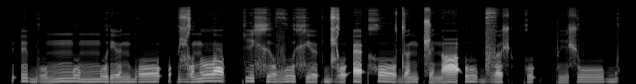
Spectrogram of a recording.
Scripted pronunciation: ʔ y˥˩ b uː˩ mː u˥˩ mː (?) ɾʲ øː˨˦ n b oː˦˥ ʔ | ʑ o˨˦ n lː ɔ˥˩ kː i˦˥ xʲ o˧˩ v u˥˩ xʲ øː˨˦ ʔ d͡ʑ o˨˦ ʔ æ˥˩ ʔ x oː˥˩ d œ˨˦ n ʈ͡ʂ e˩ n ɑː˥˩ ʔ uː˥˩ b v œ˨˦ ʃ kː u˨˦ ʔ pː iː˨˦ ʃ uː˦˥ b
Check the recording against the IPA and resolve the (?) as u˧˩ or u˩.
u˧˩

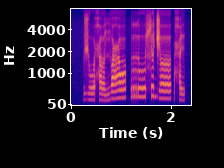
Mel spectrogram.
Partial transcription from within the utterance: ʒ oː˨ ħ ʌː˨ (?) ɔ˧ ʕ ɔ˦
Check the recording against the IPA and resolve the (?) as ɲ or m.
ɲ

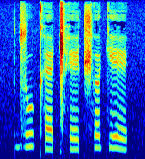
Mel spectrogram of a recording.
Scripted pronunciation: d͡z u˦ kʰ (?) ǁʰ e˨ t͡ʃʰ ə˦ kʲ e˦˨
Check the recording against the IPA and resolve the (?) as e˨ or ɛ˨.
ɛ˨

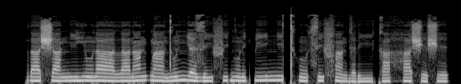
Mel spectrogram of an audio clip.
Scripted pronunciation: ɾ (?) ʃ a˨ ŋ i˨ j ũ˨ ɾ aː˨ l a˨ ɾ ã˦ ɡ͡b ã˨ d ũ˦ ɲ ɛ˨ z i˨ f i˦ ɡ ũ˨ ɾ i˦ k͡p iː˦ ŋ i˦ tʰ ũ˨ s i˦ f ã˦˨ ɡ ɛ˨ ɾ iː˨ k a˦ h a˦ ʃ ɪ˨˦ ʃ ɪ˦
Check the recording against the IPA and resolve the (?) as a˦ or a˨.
a˨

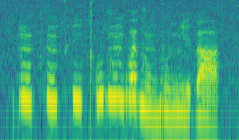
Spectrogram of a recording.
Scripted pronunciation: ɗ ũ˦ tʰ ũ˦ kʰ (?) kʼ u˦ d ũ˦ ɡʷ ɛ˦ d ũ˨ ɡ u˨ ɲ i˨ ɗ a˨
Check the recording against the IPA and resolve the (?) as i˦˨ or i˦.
i˦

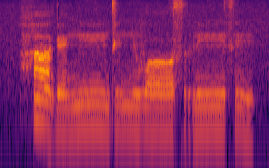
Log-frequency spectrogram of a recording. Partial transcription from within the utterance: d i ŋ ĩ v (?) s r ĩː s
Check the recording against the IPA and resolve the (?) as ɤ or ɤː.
ɤː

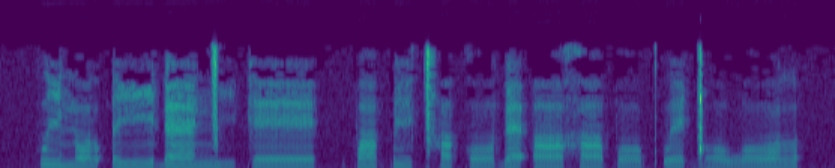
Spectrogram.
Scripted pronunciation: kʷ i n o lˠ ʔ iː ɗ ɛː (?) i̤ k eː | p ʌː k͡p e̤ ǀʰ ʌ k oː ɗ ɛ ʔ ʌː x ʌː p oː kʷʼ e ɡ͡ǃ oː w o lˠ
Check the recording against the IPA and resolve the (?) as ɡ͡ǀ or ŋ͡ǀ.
ŋ͡ǀ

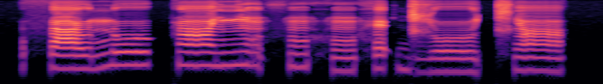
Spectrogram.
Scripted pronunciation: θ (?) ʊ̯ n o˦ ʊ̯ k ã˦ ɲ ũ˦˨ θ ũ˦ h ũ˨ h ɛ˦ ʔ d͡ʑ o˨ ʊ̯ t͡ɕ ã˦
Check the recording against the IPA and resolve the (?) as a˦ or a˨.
a˨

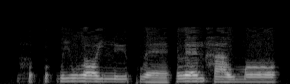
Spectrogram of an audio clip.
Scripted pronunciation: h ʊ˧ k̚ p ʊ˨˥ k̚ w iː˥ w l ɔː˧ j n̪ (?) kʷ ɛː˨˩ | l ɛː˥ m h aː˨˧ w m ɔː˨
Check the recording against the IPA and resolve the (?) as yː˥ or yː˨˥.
yː˨˥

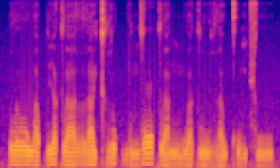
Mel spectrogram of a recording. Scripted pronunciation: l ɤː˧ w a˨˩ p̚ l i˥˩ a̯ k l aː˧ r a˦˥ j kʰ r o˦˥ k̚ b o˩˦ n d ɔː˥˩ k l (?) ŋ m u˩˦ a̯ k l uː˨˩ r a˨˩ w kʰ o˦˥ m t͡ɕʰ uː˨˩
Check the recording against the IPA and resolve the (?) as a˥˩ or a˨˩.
a˨˩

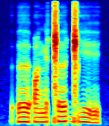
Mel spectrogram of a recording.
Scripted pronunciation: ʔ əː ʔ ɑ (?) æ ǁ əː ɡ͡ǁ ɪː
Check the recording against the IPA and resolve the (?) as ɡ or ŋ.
ŋ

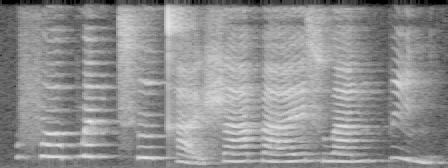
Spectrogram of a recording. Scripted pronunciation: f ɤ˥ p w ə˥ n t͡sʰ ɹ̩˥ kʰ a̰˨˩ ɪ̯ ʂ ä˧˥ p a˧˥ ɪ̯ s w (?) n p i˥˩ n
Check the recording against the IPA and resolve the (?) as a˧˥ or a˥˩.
a˧˥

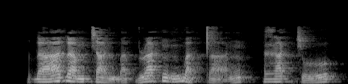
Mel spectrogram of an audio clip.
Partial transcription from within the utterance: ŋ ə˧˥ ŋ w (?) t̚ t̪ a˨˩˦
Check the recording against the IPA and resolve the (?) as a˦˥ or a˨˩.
a˨˩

